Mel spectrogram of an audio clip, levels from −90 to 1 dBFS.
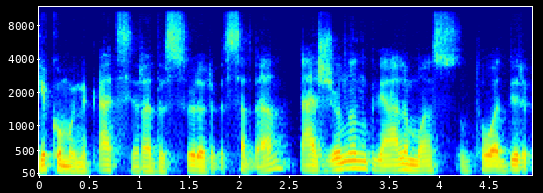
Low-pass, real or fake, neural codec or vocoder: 10.8 kHz; fake; codec, 16 kHz in and 24 kHz out, 0.8 kbps, FocalCodec, streaming, 65536 codes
